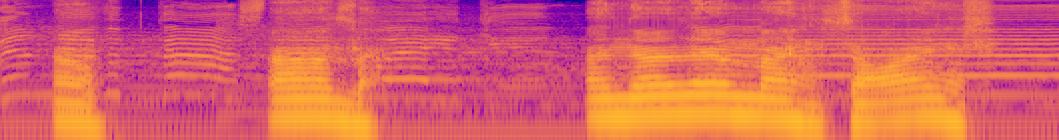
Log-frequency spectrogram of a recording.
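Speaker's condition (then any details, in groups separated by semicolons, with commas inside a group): ALS; stem cell treatment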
